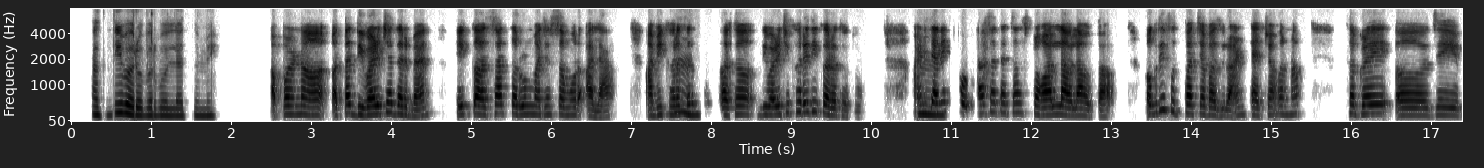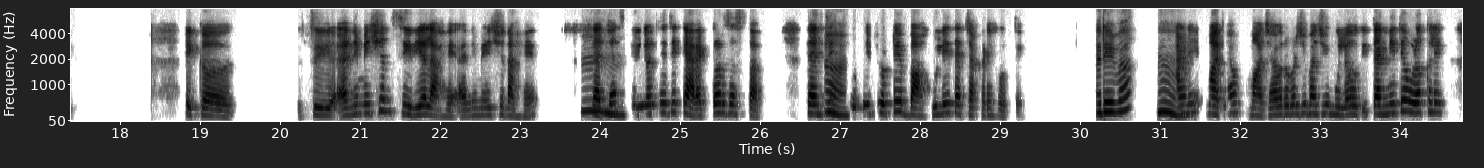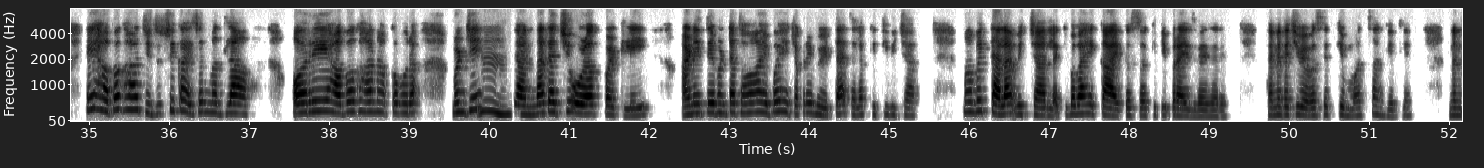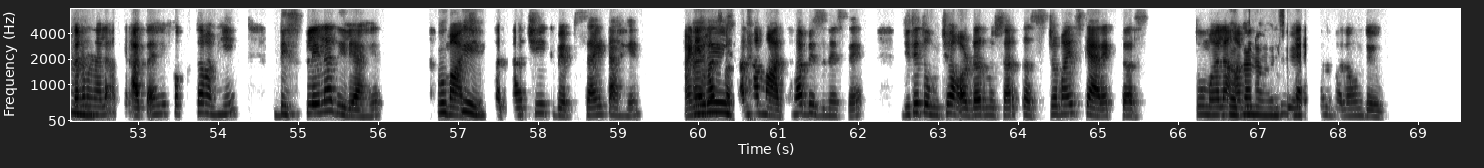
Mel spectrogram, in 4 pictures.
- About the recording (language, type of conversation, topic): Marathi, podcast, आई-वडिलांना तुमच्या करिअरबाबत कोणत्या अपेक्षा असतात?
- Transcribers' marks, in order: in English: "स्टॉल"; in English: "ॲनिमेशन सीरियल"; in English: "ॲनिमेशन"; in English: "सीरियलचे"; in English: "कॅरेक्टर्स"; in English: "प्राईस"; in English: "डिस्प्लेला"; chuckle; in English: "कस्टमाइज्ड कॅरेक्टर्स"; in English: "थ्रीडी कॅरेक्टर"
